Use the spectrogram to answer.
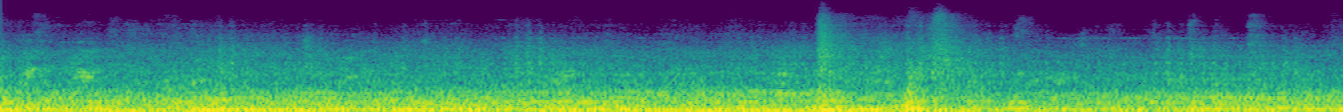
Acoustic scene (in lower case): bus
